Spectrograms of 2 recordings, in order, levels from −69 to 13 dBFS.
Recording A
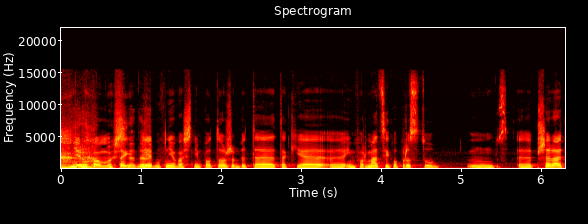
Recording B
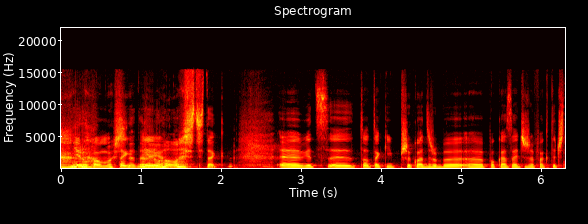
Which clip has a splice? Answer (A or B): A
